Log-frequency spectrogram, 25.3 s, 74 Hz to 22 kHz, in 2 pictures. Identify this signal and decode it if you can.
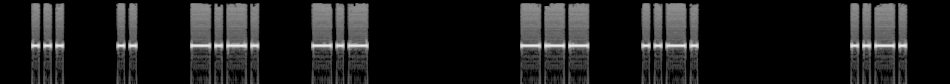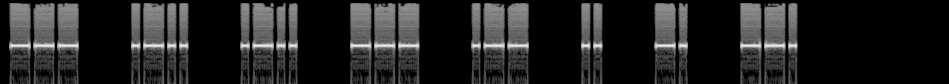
Morse code, heard as a keyed tone, about 15 wpm, spaced as for 8 wpm, 1000 Hz. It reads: SICK OF FOLLOWING
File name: qotdfiles / 8wpm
